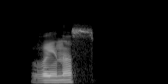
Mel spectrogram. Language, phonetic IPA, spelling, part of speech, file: Russian, [ˈvɨnəs], вынос, noun, Ru-вынос.ogg
- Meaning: 1. carrying-out, bearing-out; carryover 2. removal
